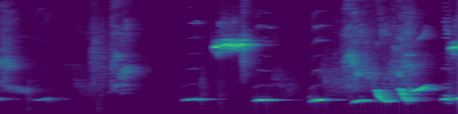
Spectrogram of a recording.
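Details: White-rumped shama described as a champion, singing busily: clear whistled notes near mid pitch alternating with sharp high squeaky phrases and quick rising slurs, delivered in bursts separated by short pauses.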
